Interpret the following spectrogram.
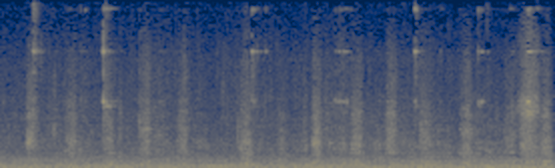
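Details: Two dogs, a visiting English Sheepdog and a chocolate Labrador Retriever, play roughly together. Quick breathy panting bursts come about every half second over a steady hiss of background noise.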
